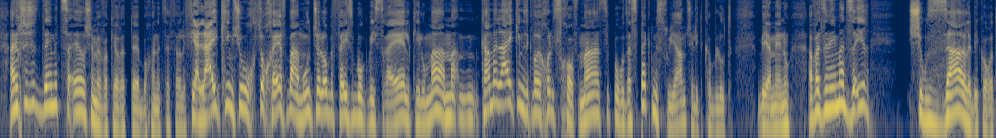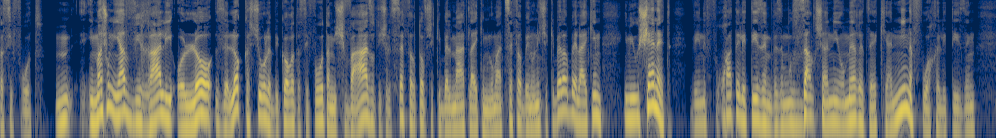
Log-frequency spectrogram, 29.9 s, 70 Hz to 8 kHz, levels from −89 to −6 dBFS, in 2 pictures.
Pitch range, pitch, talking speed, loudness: 105-160 Hz, 130 Hz, 165 wpm, -26 LUFS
